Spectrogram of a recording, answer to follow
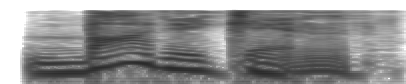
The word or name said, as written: baudekin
